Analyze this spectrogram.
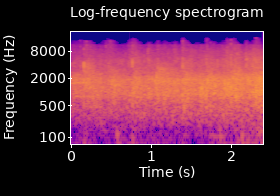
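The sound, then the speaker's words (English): Sustained applause from a class audience thanking the two organisers of the class: a dense, even wash of many hands clapping at steady loudness throughout, with no break. “I want to give them one more round of applause.”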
